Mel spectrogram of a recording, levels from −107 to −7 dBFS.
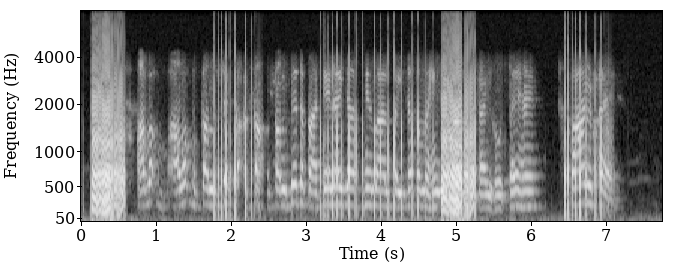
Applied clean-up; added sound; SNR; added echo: none; Fart; -4 dB; none.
